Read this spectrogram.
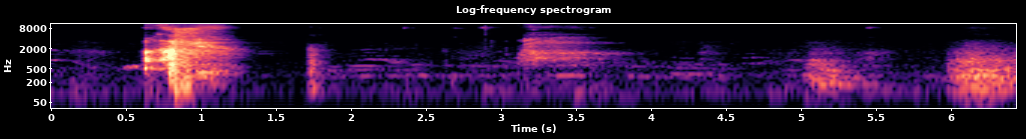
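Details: One loud explosive sneeze followed by quieter breathy sniffs and nose sounds in a quiet room, recorded during a sneezing and nose-blowing challenge with newspaper.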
